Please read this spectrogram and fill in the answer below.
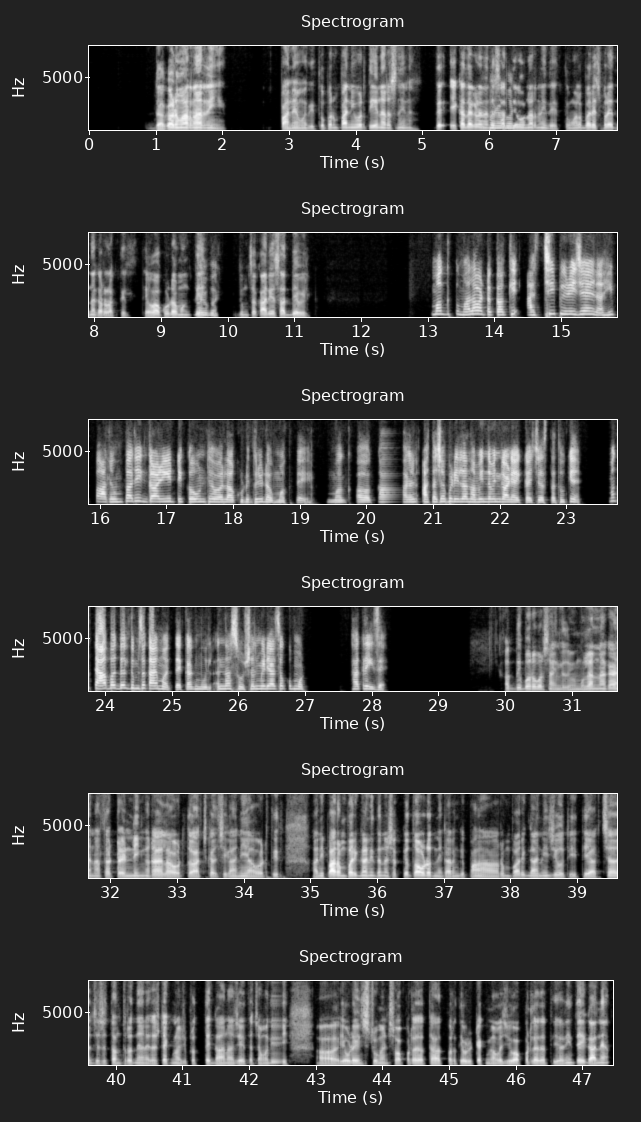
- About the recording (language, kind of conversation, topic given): Marathi, podcast, कुटुंबात गायली जाणारी गाणी ऐकली की तुम्हाला काय आठवतं?
- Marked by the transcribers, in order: distorted speech; other background noise; in English: "टेक्नॉलॉजी"; in English: "टेक्नॉलॉजी"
